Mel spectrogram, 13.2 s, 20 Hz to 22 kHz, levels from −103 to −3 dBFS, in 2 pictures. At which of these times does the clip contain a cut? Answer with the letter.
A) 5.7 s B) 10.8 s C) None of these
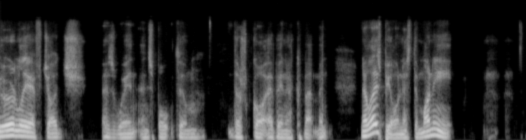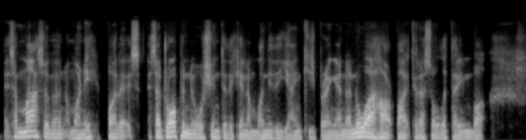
C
